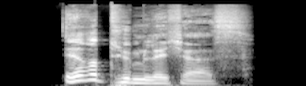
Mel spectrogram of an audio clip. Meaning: strong/mixed nominative/accusative neuter singular of irrtümlich
- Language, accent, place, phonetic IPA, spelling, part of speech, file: German, Germany, Berlin, [ˈɪʁtyːmlɪçəs], irrtümliches, adjective, De-irrtümliches.ogg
